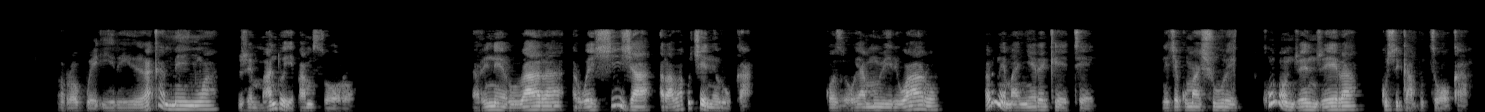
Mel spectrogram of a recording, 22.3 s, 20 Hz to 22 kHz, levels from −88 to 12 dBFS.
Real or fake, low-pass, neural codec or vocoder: real; 7.2 kHz; none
